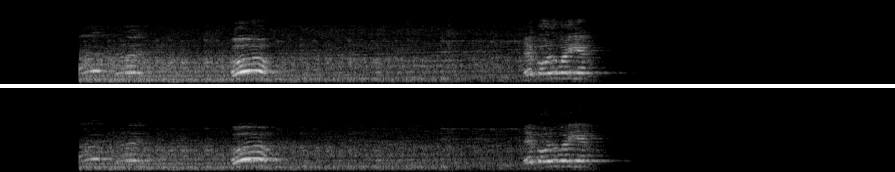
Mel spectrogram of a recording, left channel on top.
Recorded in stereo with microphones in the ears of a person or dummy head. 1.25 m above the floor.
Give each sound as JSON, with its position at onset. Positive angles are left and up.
{"t": 0.8, "sound": "a shout", "side_deg": 70, "distance_m": 0.9}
